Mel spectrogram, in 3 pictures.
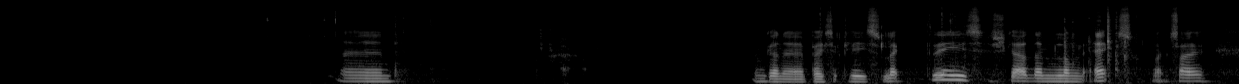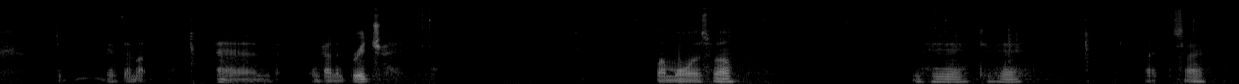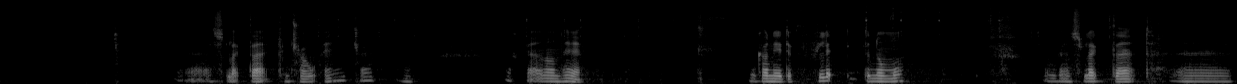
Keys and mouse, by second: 3.7-4.2 middle drag, 5.3 a, 5.8 a, 10.6 s, 14.2 a, 18.1 a, 19.6 middle click, 22.4 f, 23.2 a, 23.9-24.3 middle drag, 24.4 middle click, 25.9 a, 27.5 alt+n, 28.3 a, 33.3-35.0 middle drag, 35.0-35.6 drag, 35.6-37.1 middle drag.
